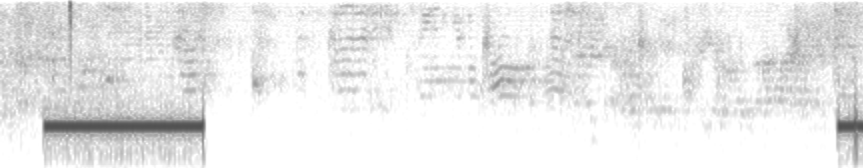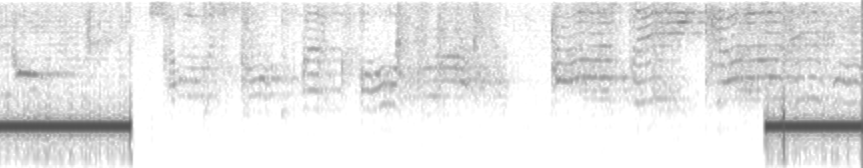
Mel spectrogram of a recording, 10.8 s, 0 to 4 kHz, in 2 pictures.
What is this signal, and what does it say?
Ringback tone (Europe, 425 Hz).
